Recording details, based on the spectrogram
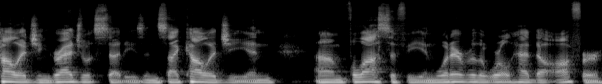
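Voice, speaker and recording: The recording is very clean, with a silent background. A man with fairly low pitch talks at a fairly quick pace in a monotone, flat intonation. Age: 50s. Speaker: pastor. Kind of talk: casual chat.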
